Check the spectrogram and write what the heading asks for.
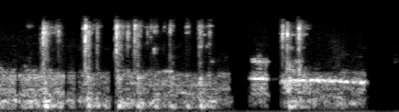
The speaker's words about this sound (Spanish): Sí, yo igual te escucho, estás tecleando.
